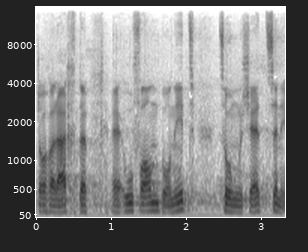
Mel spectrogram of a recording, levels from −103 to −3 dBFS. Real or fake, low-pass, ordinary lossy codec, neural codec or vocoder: real; 14.4 kHz; none; none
